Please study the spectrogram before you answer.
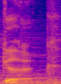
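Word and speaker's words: Grk: Cortula is a very fertile island, and these are the vines that make the grapes for the famous Gurk, the local white wine. It's spelt G-R-K.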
